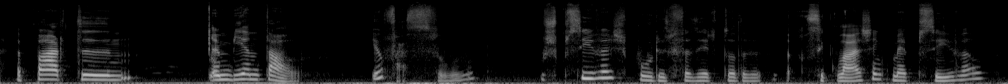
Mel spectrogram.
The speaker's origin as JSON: {"language": "Portuguese", "region": "Lisbon", "country": "Portugal", "tie": "born or raised there", "said": "o prédio onde eu nasci"}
